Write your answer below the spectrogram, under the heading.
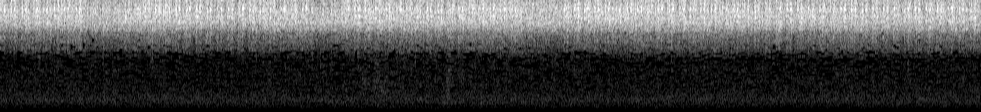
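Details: Night chorus of crickets in a summer forest, steady high, shimmering trill with slight swells in loudness, otherwise constant, and a low faint murmur of ambient noise.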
